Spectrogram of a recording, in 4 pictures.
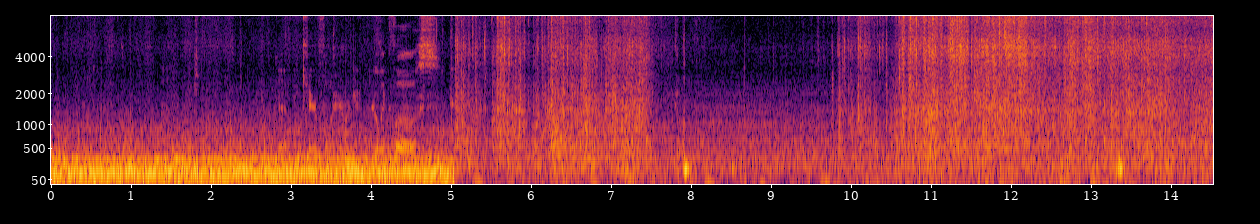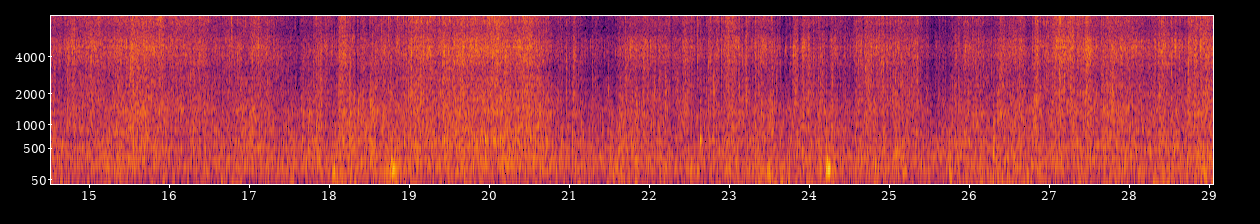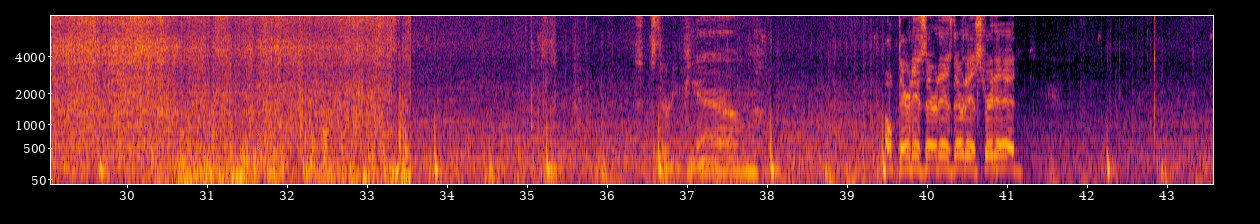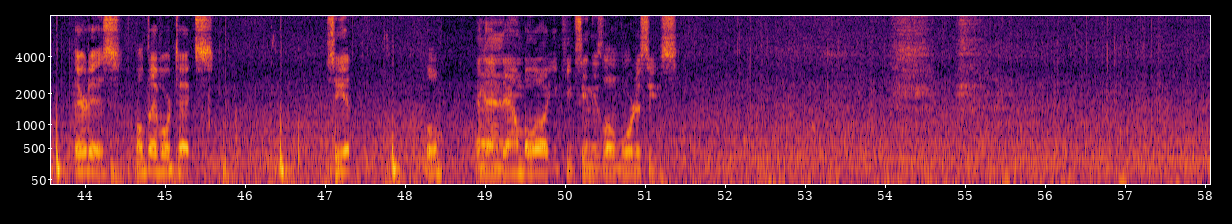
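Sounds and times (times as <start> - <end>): low rumble: 0.0 - 40.2
heavy rain hitting a vehicle: 0.0 - 58.0.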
